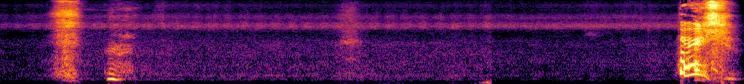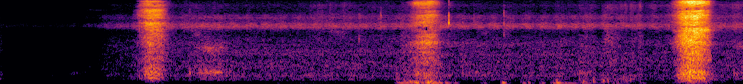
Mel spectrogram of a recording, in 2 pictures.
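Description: Several sharp, forceful sneezes, about five, with wet, explosive bursts separated by quiet pauses and a few sniffs.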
